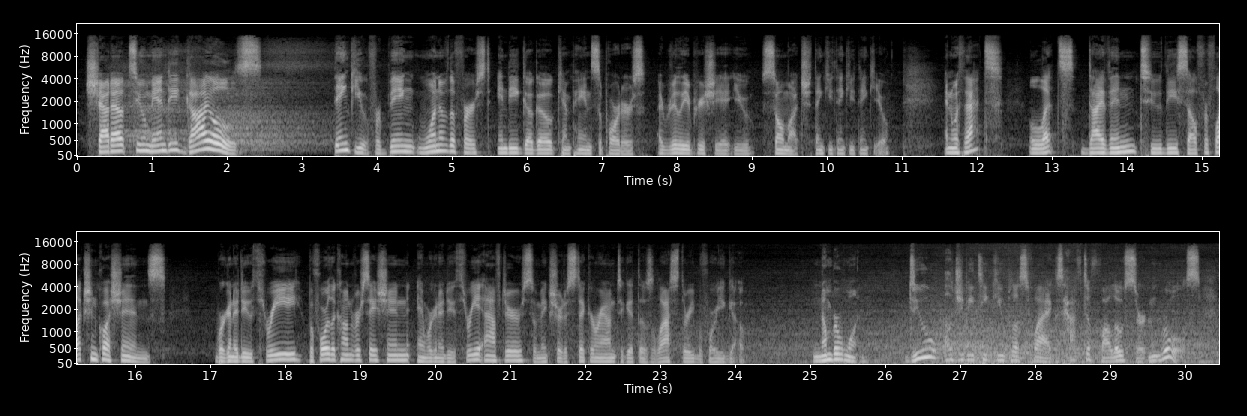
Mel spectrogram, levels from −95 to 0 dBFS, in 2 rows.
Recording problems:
rain or running water; noticeable; throughout; 15 dB below the speech

